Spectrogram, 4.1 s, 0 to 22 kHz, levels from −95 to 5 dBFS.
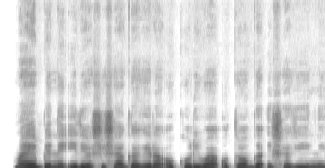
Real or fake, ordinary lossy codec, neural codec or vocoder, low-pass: real; none; none; none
